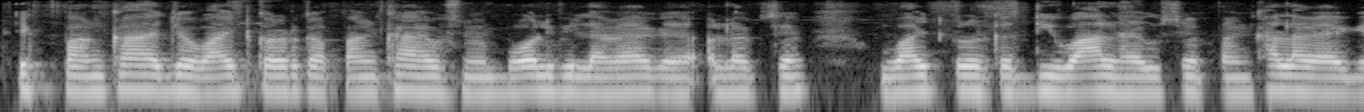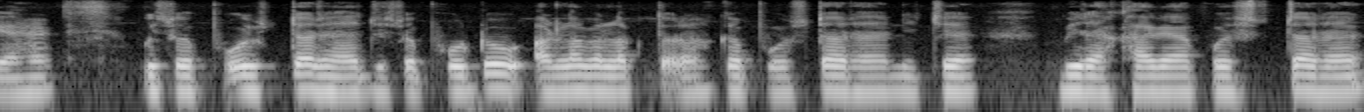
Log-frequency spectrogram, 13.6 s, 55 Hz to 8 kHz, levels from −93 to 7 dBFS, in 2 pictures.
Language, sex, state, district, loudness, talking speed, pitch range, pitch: Bajjika, male, Bihar, Vaishali, -16 LUFS, 195 wpm, 130-140 Hz, 135 Hz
